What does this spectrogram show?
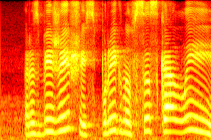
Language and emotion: Russian, positive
